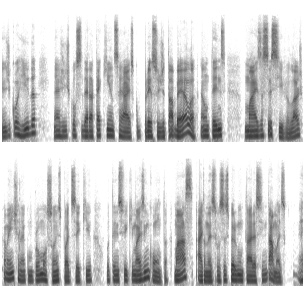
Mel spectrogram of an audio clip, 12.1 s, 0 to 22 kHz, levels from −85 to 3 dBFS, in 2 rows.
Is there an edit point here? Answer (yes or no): yes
